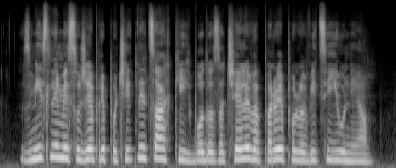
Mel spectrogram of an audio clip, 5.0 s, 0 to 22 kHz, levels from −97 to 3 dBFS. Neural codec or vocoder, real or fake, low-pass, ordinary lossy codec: codec, 44.1 kHz, 7.8 kbps, Pupu-Codec; fake; 19.8 kHz; none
